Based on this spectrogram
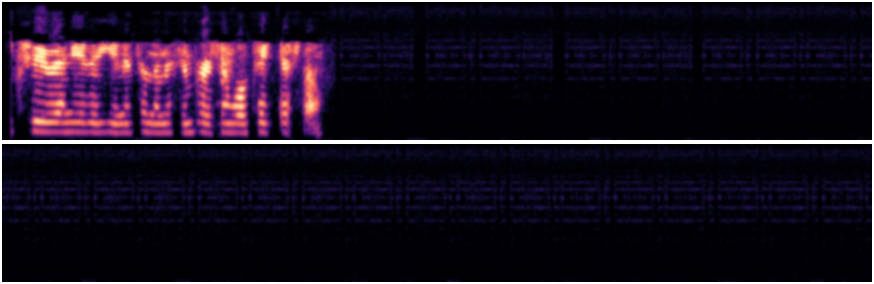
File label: PD Police, scanner audio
